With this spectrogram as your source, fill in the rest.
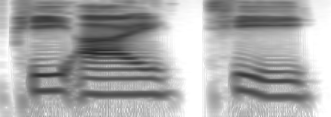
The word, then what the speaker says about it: Pitino: If you're going to send in Rick Pitino, it is Pitino.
